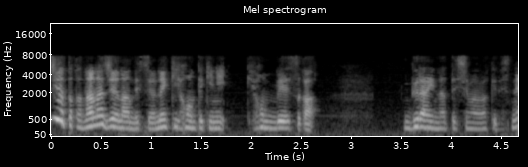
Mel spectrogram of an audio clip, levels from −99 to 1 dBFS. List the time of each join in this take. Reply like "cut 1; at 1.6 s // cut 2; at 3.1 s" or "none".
cut 1; at 3.2 s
